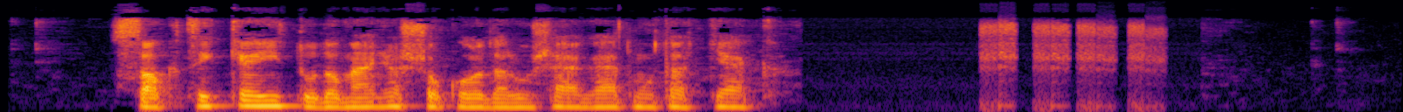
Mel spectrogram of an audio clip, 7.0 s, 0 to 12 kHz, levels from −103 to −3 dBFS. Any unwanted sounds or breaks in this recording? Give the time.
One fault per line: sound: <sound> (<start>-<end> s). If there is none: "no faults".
sound: laugh (4.9-5.8 s)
